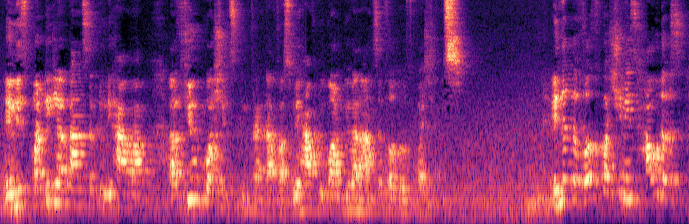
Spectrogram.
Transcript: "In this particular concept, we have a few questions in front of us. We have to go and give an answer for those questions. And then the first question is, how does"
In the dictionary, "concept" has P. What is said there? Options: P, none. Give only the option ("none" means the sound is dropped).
none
